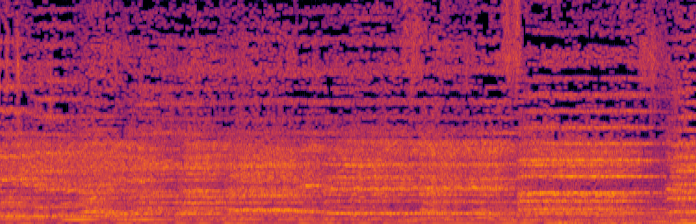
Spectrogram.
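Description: Orchestral music with a choir singing long held notes.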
